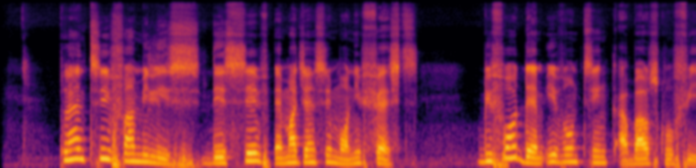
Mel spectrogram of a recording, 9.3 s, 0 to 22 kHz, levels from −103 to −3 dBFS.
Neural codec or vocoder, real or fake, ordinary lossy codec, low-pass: none; real; none; none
